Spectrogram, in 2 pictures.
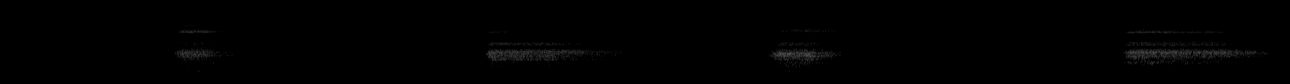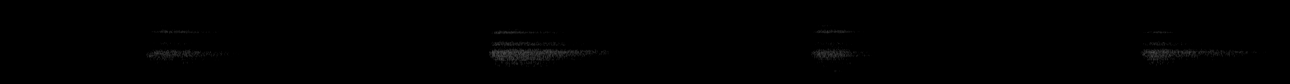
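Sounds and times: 
sleep breathing ASMR: 1.8s - 2.8s, 4.9s - 6.4s, 7.7s - 8.8s, 11.2s - 12.8s, 14.4s - 15.5s, 17.8s - 19.2s, 21.0s - 22.1s, 24.3s - 25.8s.

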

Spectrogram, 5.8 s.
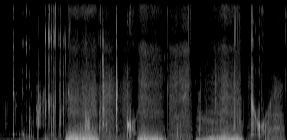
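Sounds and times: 
deep kissing ASMR: 0.9s - 5.3s.

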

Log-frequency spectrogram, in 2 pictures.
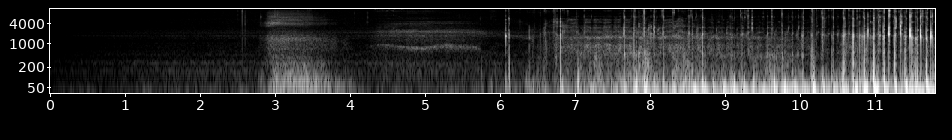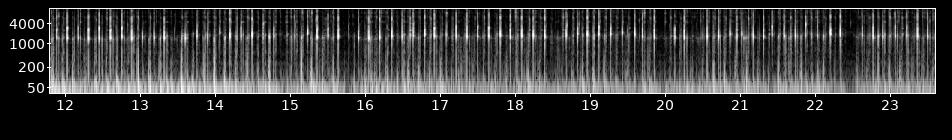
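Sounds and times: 
strong ear licking on the right side: 6.1s - 23.5s.

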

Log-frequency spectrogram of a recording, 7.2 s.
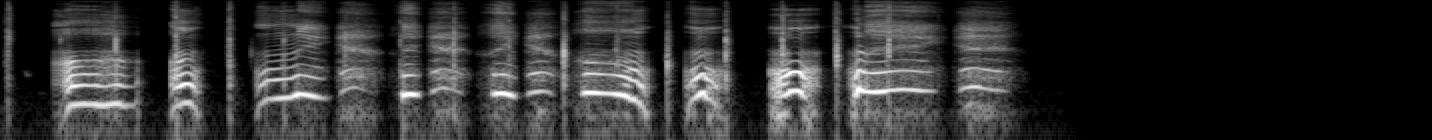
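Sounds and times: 
person moaning: 0.3s - 5.0s.

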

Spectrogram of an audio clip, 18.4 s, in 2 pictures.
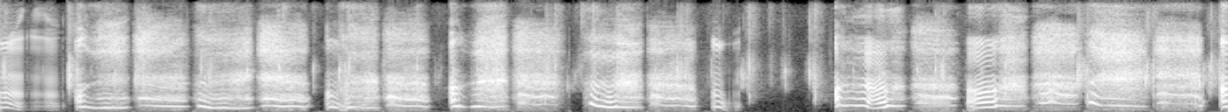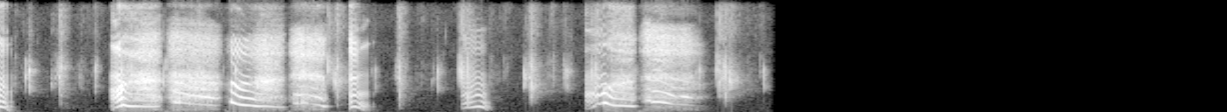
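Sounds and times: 
person panting: 0.0s - 5.6s, 6.3s - 9.3s, 10.0s - 11.9s, 13.6s - 14.6s.

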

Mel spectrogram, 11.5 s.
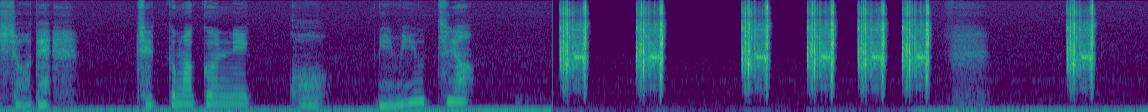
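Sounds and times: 
speech: 0.1s - 0.8s, 1.4s - 4.8s
camera shutter clicks: 5.6s - 6.7s, 7.4s - 9.4s, 10.7s - 11.0s.

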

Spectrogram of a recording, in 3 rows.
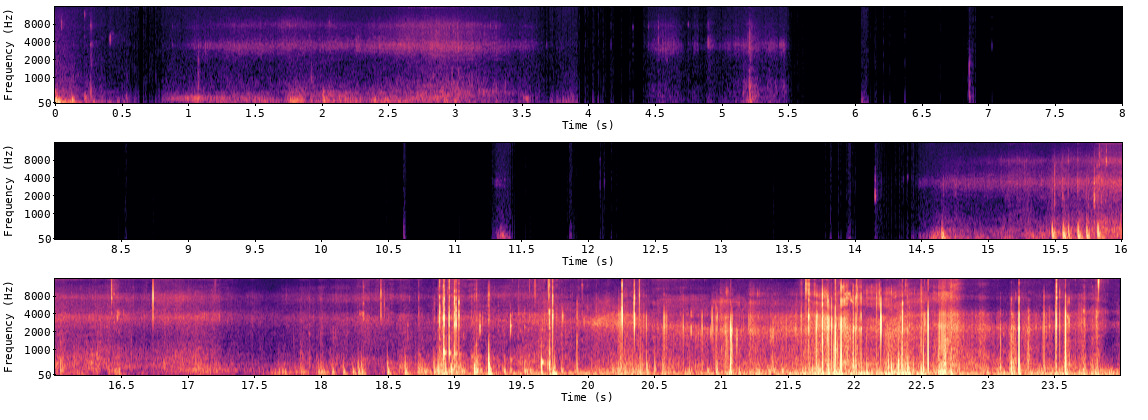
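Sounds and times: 
ear licking in right ear: 18.4s - 23.9s.

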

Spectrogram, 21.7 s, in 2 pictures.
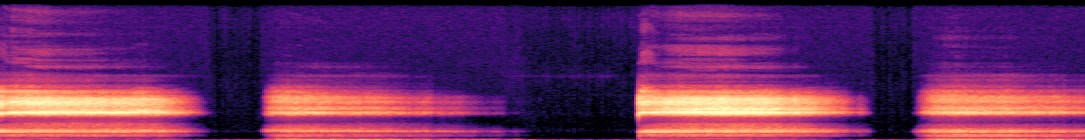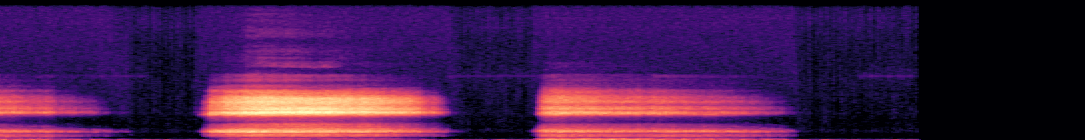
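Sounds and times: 
woman breathing calmly in sleep beside her boyfriend: 0.0s - 2.1s, 2.7s - 5.2s, 6.4s - 12.1s, 12.9s - 15.5s, 16.2s - 19.0s.

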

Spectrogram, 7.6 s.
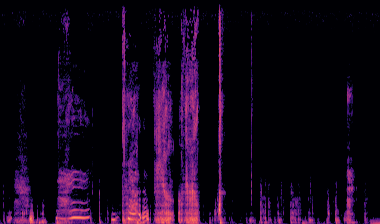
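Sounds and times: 
wet sucking sounds for ASMR: 0.4s - 4.5s.

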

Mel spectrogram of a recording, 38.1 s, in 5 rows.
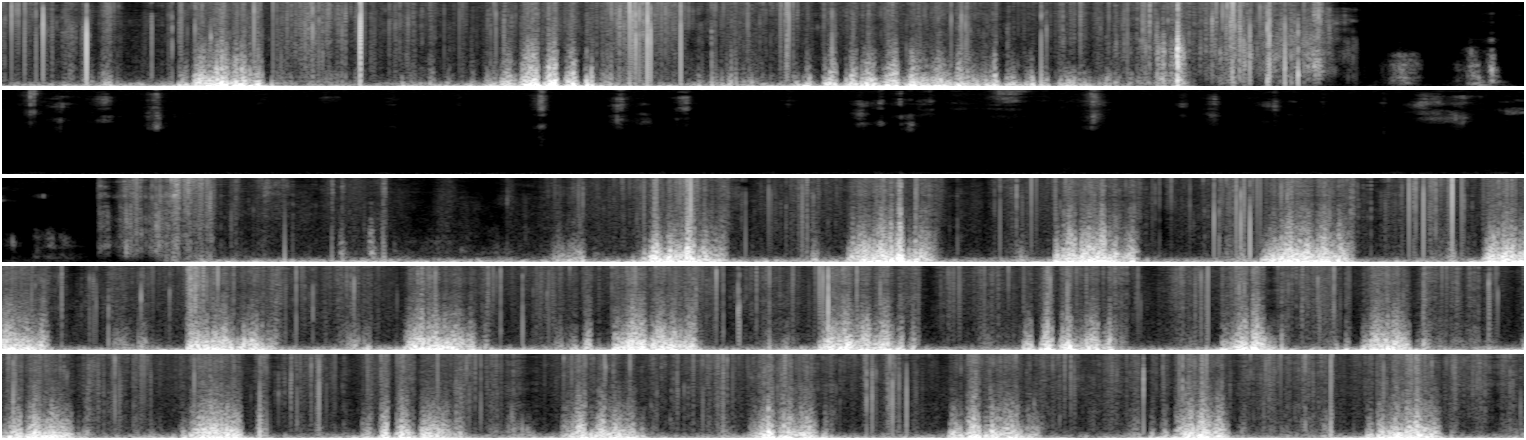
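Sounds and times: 
ear pick scraping deep in the ear: 0.0s - 6.0s, 16.1s - 38.0s.

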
